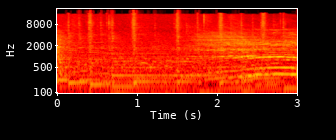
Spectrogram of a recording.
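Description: Dairy cows on a farm lowing repeatedly, several deep moos overlapping and rising and falling in pitch, fairly close, with no talking.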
